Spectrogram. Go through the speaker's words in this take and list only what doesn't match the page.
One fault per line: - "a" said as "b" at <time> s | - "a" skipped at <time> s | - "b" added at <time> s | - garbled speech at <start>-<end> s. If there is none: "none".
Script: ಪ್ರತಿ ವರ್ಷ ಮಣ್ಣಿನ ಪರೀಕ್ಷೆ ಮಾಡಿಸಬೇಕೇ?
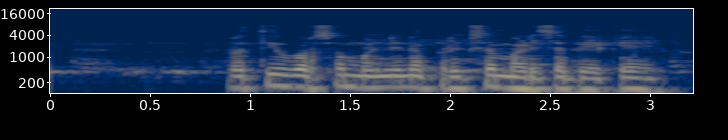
none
